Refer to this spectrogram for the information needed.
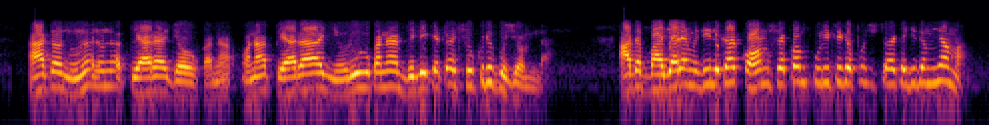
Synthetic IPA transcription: at̪ɔnunəʔnunəʔpijaɾad͡ʒɔwka̰na̰ɔ̰napjaɾaɲuɾukanabiliket̪ɔsukɾik̬ud͡ʒɔ̰mla̰ | a̰t̪ɔbad͡ʒaɾemid̪ilikʰakɔmsekɔmkuɽit̪ikeput͡ʃstɔked͡ʒid̪emɲama̰

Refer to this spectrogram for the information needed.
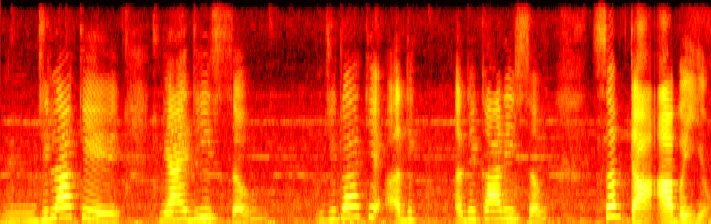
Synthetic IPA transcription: d͡ʒilakenjajd̪ʱisəb | d͡ʒilake | əd̪ʱikaɾisəb | səbʱʈaʔabəjjo

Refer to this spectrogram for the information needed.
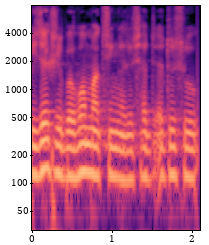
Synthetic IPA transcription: bizɐkʰɾibɐɦomaksiŋɐsɐ̰dusu

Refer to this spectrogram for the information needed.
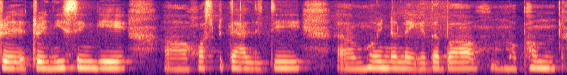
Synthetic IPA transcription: tɾenisiŋɡi | hospitaliti | mojnɐlɐjɡɐdɐbɐmɐpʰɐm

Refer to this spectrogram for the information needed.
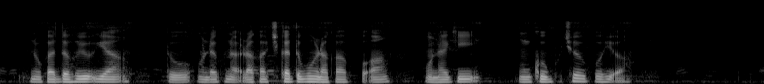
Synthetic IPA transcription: nukad̪ɔɦujuʔɡɛjaʔ | t̪ɔɔnɖɛkʰɔna̰ʔɾakat͡ʃi̥kat̪ɛbunɾakapkɔʔa | ɔnaɡi | unkɔbut͡ʃʰəkɔɦjɔ̰ʔa̰

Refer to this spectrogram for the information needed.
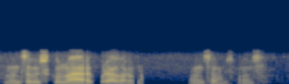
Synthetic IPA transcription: ɦunt͡sʰʌmiskulmaːeɾʌkuɾaɡʌɾn | ɦunt͡sʰʌɦunt͡sʰʌɦunt͡sʰʌ̥

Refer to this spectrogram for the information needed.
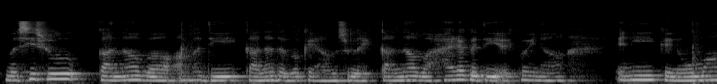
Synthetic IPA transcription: mɐsisukanːɐbɐɐ̰mɐdikanɐdɐbɐkɐjamɐsulajkːanːɐbɐhajɾɐɡɐdiɐjkʰojnɐ | enikɐjnomɐ

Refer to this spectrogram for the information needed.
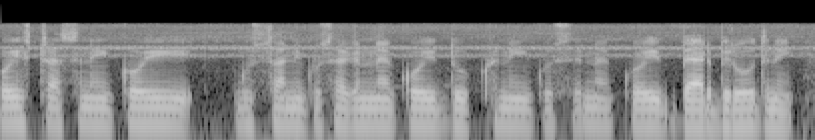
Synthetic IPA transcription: oːiːsʈɾɛsnəĩːkoːi | ɡʊsːaːnĩːkʊsɛːkənɛːkoːiːd̪ʊkʰnəĩːkʊsnɛːkoːiːbɛːɾbɪɾoːd̪nəĩː

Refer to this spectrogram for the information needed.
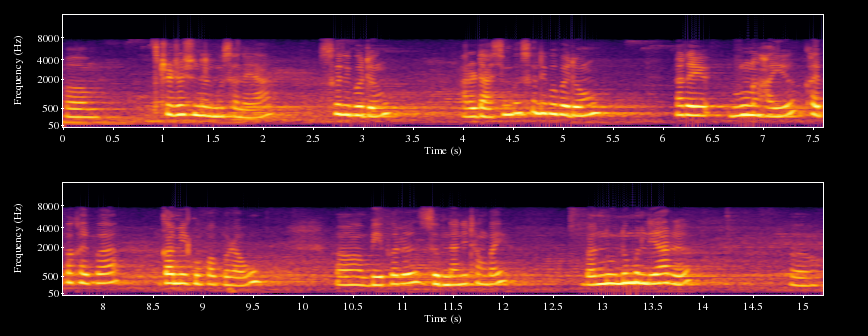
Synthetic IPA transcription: tʰɾedisonelmɯsanaja | sɯlibɯdɯŋ | aɾɯdasimbɯsɯlibɯbajdɔŋ | natajbuŋnɯɦajɯkʰajpʰakʰajpʰaɡamiɡupapɯɾaw | bepʰaɾɯzɯb̚nanitʰaŋbaj | banunɯmɯnlijaɾɯ

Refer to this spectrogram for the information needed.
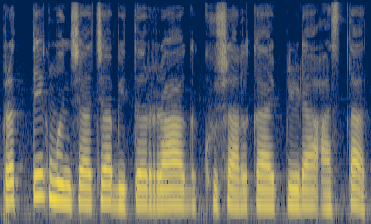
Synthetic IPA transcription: pɾət̪jekmənɕat͡ɕjabʱit̪əɾːaɡkʰuɕalkajpiɽaʔəst̪at̪

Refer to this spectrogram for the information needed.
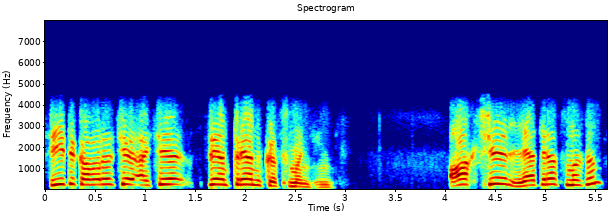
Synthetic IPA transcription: siːt̪ɨkɐʋɐɾɐt͡ʃʰiɐsʲet͡sent̪ɾʲenkɨsmɐnʲɦinʲ | aːkʰt͡ʃʰilʲet̪̬ɾʲɐsmɐzɨn

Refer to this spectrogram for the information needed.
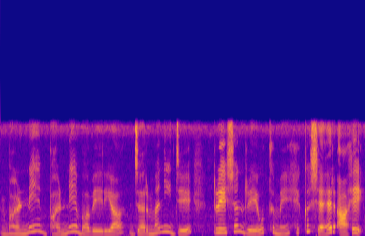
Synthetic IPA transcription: bʱɐɾnebʱɐɾnebʱɐʋeːɾijad͡ʒɐɾmənid͡ʒeː | ʈɾeːʃənɾeːʊt̪ʰmẽhɪkʃɛɦɛɾaːɦeː

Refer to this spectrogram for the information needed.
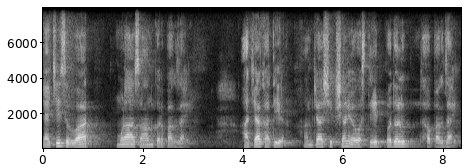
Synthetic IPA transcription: jat͡ɕisuɾuʋat̪̚ | muɭasawnkəɾpakd͡zaj | at͡ɕjakʰat̪iːɾamt͡ɕjaɕikʂəɳʋjɛʋəst̪ʰit̪bəd̪əld͡zawpakd͡zaj

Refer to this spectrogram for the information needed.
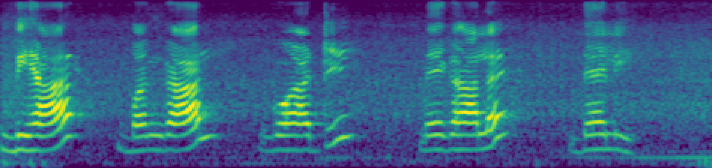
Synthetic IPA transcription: biɦaːɾ | bəŋɡaːl | ɡoaːʈi | meːɡaːləj | d̪eːli

